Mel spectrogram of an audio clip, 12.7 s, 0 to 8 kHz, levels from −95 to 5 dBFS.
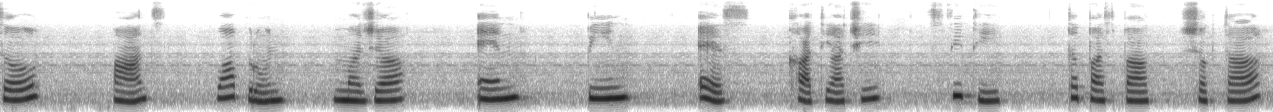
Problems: background sounds at intervals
